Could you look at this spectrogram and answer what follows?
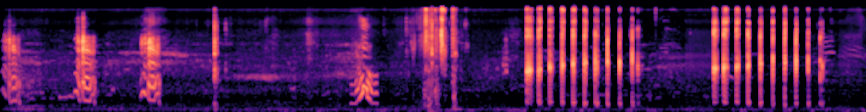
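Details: Female grey francolin calling: several loud, harsh notes that rise and fall, spaced about a second apart, then two rapid runs of sharp clicking pulses, about a dozen each in quick succession, over a faint low hum.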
